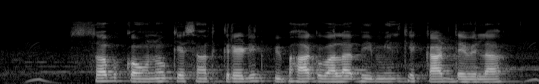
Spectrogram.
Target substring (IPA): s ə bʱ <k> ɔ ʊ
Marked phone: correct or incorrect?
correct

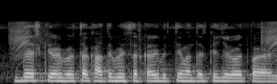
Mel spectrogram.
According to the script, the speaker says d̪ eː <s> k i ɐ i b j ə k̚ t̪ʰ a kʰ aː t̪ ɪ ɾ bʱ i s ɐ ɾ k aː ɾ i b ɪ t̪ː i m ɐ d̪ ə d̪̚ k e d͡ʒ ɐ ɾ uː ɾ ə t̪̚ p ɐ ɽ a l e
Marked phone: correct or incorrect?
incorrect: ʃ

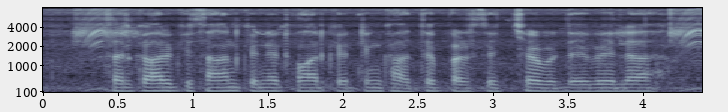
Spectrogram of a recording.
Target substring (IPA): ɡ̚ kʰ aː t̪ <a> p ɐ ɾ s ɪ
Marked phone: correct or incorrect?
incorrect: e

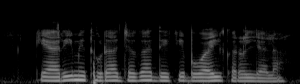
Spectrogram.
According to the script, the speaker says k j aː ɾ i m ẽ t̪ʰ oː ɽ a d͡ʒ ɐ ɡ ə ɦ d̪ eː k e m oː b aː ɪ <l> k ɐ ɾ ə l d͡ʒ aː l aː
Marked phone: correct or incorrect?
correct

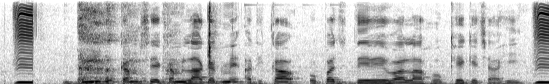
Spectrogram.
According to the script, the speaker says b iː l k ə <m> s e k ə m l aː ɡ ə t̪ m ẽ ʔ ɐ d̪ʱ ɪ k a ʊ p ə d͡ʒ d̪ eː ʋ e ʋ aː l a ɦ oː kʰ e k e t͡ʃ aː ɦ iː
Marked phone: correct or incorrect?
correct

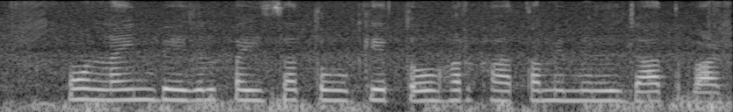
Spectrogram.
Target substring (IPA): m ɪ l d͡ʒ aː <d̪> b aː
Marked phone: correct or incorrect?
incorrect: t̪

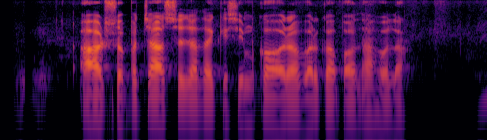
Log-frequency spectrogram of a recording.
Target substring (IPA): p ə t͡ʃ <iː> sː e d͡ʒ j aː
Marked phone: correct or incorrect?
incorrect: aː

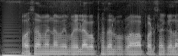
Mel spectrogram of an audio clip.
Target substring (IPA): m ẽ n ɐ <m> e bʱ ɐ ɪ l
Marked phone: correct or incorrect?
correct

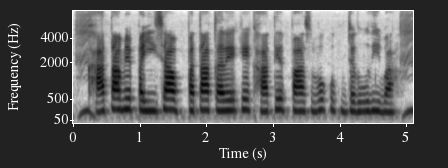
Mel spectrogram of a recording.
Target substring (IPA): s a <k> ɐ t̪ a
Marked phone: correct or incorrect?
incorrect: p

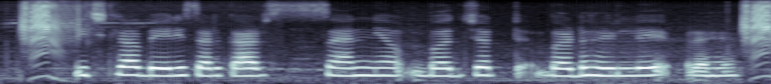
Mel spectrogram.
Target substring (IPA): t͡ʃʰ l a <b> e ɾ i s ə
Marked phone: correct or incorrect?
correct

